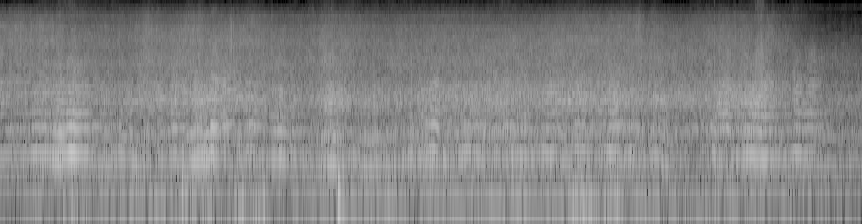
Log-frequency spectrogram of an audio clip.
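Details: Bees hum in a thick, even drone with layered wingbeat tones, rising and falling gently as insects move about, quieting slightly at the close.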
